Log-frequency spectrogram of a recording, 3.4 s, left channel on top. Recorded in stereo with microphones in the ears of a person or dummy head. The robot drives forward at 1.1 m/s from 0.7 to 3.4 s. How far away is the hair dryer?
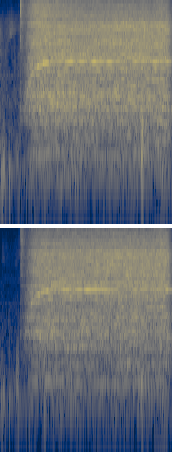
About 0.9 m.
